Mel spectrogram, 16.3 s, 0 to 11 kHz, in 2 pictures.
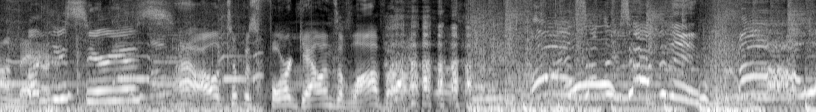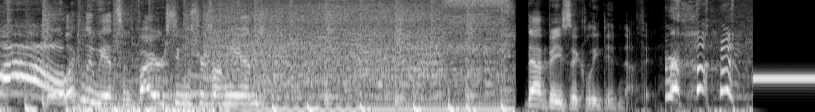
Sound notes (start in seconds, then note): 3.7 friends laughing; 4.2 upbeat techno music; 10.2 extinguisher whooshing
